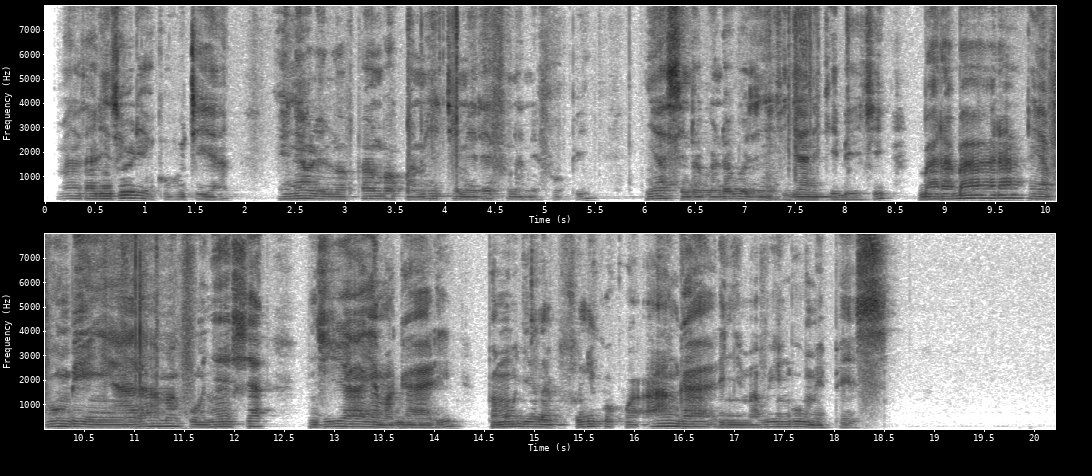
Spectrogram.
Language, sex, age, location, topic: Swahili, male, 25-35, Dar es Salaam, agriculture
